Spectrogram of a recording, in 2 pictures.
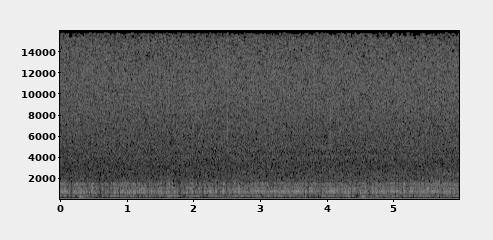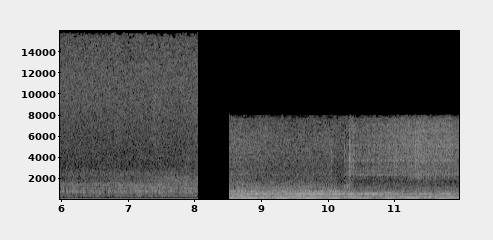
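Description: Steady engine hum and low mechanical rumble throughout, with a brief break and louder motor noise after; no animal voice stands out.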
